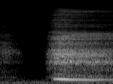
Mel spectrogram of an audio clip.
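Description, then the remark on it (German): A deep breath pushed out audibly after a short pause during a guided breathing exercise, a breathy exhale with a faint voiced hum underneath, sustained to the end. “Und wieder ausatmen.”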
